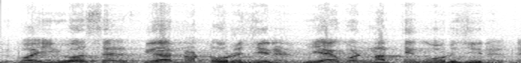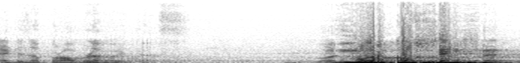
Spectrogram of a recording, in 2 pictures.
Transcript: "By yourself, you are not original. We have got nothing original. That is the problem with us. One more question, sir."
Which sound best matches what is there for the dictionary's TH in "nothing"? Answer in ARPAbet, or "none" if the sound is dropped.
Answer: T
